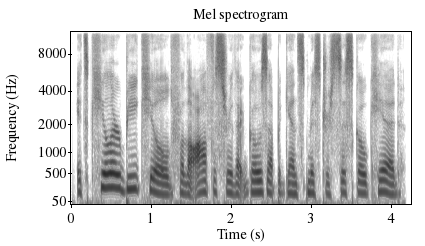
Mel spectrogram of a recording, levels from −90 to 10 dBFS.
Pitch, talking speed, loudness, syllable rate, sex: 180 Hz, 210 wpm, -18 LUFS, 4.9 syllables/s, female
